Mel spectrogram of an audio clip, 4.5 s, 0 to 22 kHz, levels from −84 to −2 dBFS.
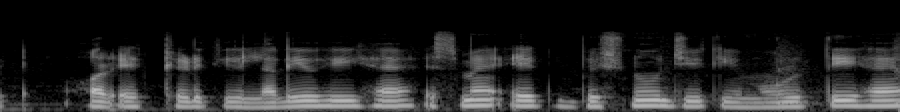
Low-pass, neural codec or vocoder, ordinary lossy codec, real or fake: none; none; none; real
